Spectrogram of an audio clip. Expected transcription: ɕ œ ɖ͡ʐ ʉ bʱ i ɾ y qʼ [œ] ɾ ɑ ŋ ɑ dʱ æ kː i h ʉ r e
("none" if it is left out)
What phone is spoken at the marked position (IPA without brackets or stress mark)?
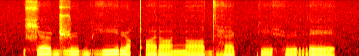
æ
